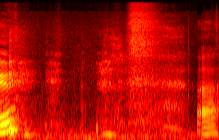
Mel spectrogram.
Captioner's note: laugh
